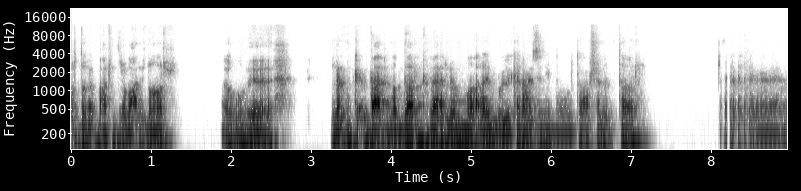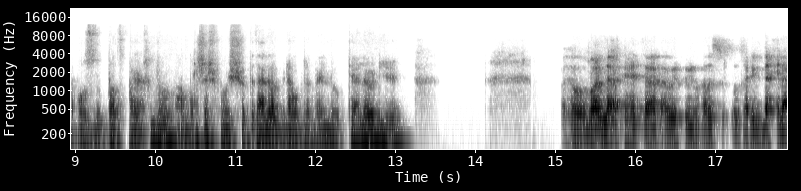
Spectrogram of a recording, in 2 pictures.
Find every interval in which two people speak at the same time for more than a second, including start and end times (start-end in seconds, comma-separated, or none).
none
